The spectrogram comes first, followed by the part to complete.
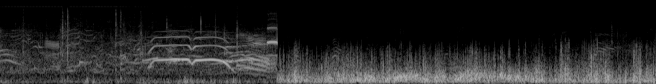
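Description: Spectators at the game shouting, with high, drawn-out, rising-and-falling yells. About three seconds in the sound switches abruptly to a duller, muffled wash of crowd noise and chatter.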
